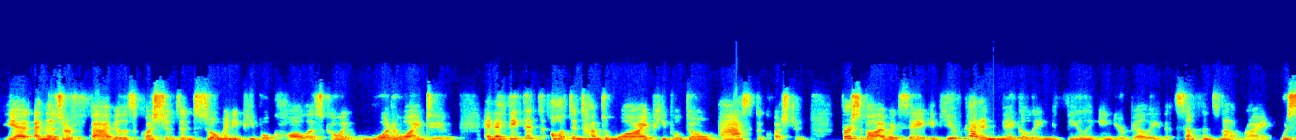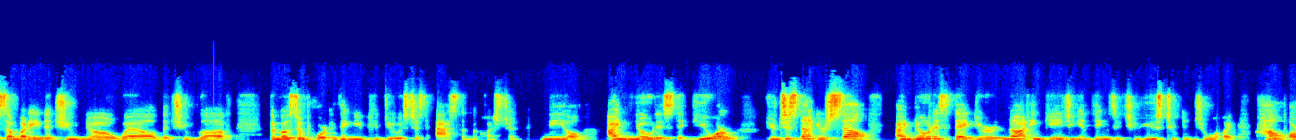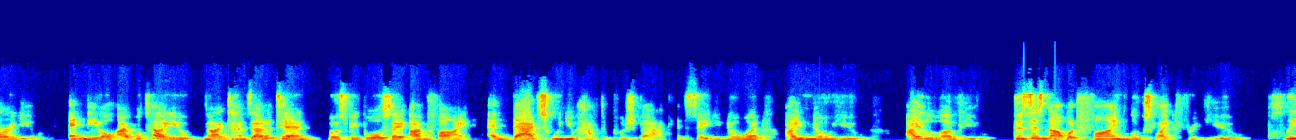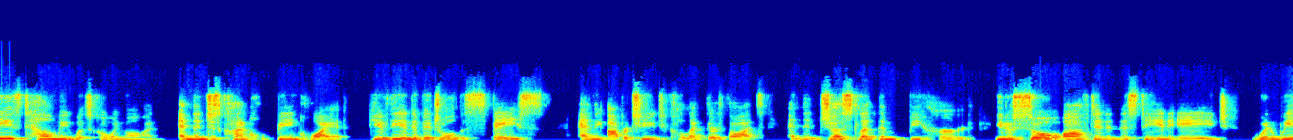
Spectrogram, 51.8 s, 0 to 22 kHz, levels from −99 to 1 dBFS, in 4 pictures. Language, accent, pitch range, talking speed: English, American, 175-215 Hz, 210 wpm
